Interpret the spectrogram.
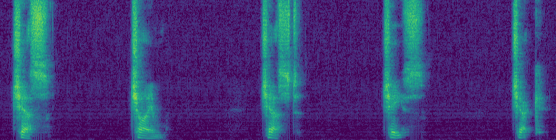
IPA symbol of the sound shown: tʃ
